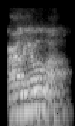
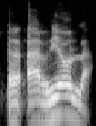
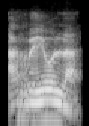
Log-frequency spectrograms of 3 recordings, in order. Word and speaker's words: Arreola: No, give it to me right. Arriola. You gotta roll your R. R. Arreola. Yes, sir. That exactly like that.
